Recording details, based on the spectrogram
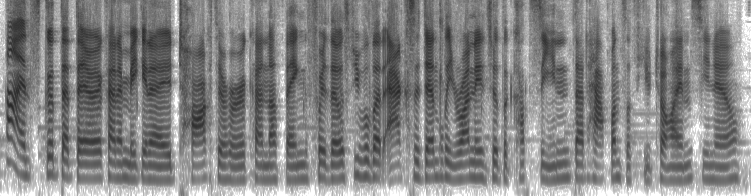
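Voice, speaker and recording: A woman's voice: on the low side, fairly even intonation, brisk, hardly any pauses, bright, forceful tone. A woman livestreaming a game, reacting casually with wry, playful commentary. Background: faint game music.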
